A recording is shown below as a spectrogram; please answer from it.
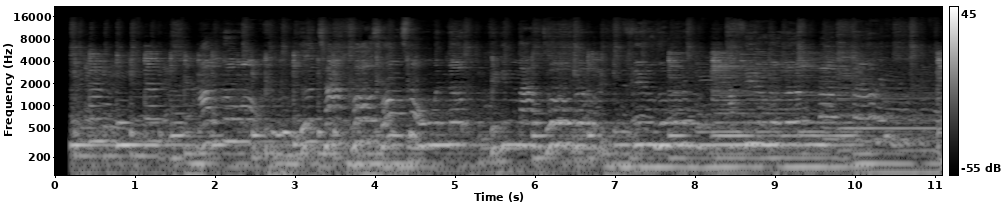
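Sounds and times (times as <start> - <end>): live band with electric guitar: 0.2 - 11.0.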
